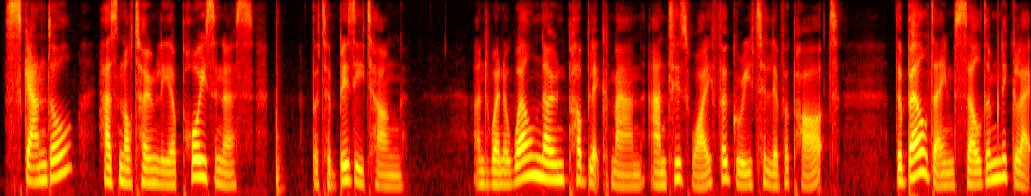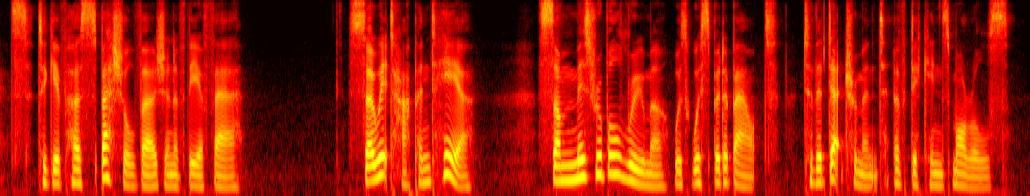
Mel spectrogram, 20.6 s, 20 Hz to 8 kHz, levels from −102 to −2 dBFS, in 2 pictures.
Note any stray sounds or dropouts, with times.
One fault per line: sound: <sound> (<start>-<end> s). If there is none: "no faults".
sound: thud (2.8-2.9 s)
